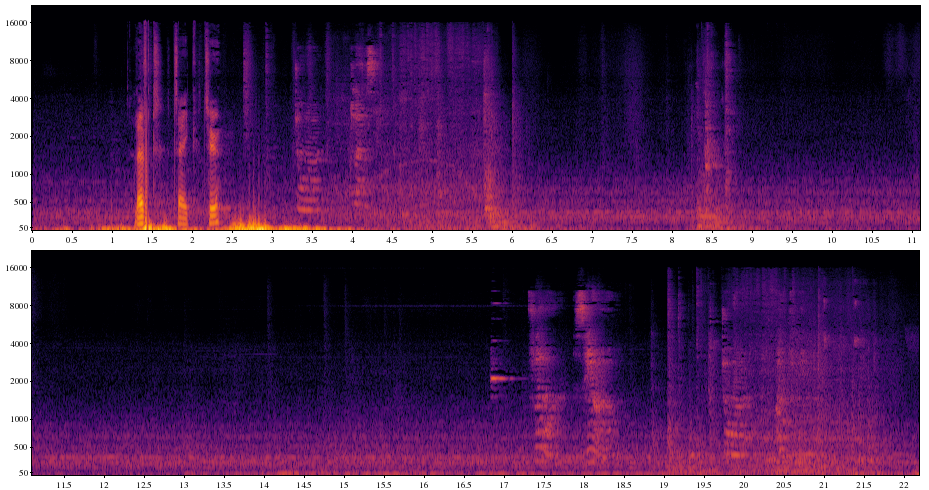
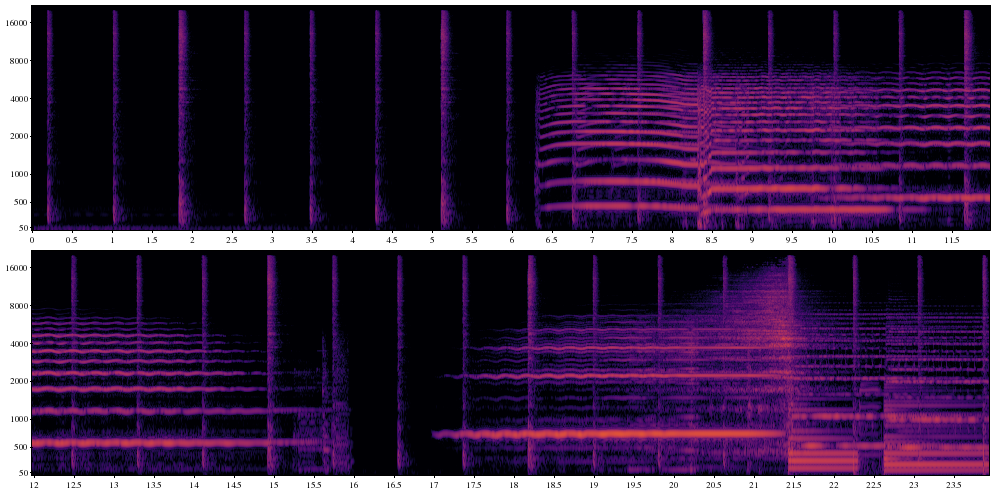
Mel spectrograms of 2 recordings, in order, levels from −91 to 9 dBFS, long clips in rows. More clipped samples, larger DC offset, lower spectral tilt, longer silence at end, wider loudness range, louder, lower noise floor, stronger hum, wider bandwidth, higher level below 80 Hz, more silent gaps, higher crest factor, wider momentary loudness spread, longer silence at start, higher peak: neither; neither; first, -5.5 dB/octave vs -2.5 dB/octave; about the same, 0 s vs 0 s; first, 23 LU vs 16 LU; first, -27 LUFS vs -37 LUFS; second, -46 dBFS vs -89 dBFS; neither; second, 13.5 kHz vs over 20 kHz; first, -28 dBFS vs -76 dBFS; second, none vs 4.95-5.10 s, 16.39-16.53 s; first, 24 dB vs 18 dB; first, 24 LU vs 19 LU; about the same, 0.3 s vs 0.2 s; first, 0 dBFS vs -22 dBFS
